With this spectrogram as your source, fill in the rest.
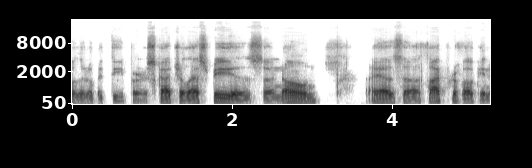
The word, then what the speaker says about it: Gillespie: And perhaps we should start over just because my last name is pronounced with a hard G, not the Gillespie. So it's Gillespie.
